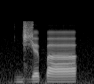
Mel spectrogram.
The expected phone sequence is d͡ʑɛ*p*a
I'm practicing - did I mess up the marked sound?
no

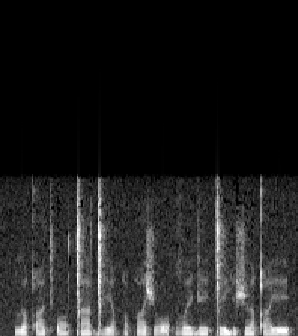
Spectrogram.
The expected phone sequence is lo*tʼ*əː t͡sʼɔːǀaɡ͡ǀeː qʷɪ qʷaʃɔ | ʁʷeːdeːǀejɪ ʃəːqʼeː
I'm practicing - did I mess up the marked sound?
yes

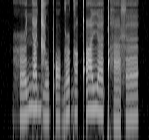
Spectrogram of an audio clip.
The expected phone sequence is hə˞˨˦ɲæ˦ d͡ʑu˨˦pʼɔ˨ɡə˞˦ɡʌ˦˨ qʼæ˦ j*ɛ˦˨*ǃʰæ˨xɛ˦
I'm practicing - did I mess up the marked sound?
no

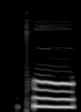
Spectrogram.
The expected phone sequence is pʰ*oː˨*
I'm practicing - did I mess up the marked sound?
yes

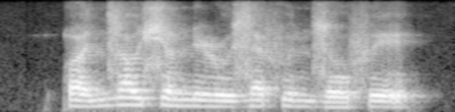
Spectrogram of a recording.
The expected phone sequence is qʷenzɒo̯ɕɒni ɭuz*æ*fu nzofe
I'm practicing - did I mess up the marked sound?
no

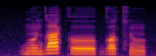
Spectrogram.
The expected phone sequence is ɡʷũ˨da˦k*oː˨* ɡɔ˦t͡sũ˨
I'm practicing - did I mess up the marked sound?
no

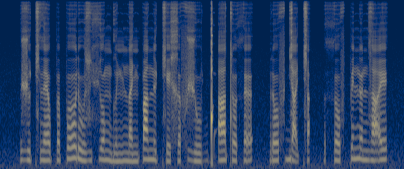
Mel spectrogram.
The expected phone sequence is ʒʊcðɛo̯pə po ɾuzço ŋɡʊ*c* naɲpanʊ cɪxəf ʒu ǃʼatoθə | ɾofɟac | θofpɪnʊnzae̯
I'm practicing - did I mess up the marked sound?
yes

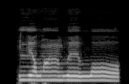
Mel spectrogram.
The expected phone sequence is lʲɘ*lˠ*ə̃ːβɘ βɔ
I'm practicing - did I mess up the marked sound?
no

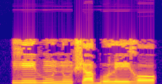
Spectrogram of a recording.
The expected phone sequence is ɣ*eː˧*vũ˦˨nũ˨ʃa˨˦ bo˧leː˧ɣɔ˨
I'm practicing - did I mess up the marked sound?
yes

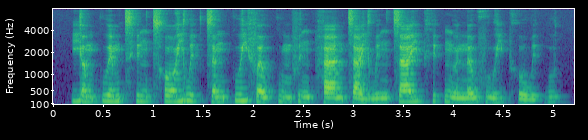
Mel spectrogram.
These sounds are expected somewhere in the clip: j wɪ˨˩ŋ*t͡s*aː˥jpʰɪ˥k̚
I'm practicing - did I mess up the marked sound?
no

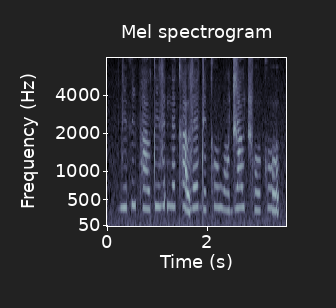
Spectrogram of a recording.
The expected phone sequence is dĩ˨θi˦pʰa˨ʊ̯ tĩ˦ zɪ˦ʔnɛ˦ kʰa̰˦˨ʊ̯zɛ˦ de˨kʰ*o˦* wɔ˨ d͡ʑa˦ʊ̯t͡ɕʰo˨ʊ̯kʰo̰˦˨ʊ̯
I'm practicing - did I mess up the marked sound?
no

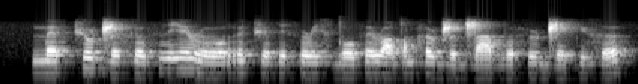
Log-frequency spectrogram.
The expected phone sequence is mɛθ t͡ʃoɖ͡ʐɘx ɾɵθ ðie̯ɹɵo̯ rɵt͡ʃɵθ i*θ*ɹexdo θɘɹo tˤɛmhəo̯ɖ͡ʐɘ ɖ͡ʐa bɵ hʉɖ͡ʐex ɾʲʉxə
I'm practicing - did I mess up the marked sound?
no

